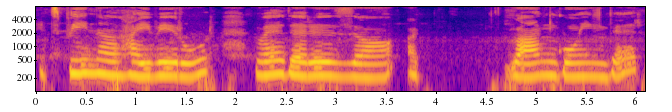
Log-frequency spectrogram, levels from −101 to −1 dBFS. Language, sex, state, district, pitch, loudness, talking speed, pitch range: English, female, Karnataka, Bangalore, 230 Hz, -16 LUFS, 120 wpm, 220-250 Hz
